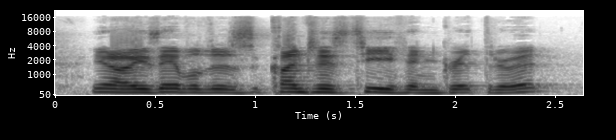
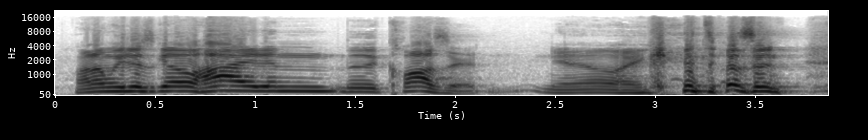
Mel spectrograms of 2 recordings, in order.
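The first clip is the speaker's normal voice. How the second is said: ordinary talk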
